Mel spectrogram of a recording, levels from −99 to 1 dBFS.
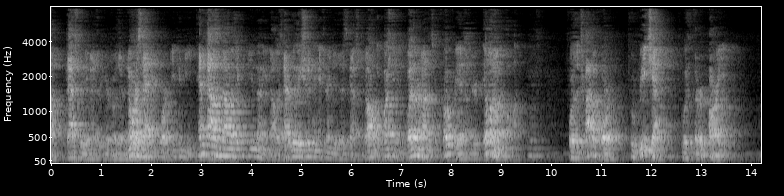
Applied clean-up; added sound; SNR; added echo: none; none; none; reverberation time 0.9 s.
